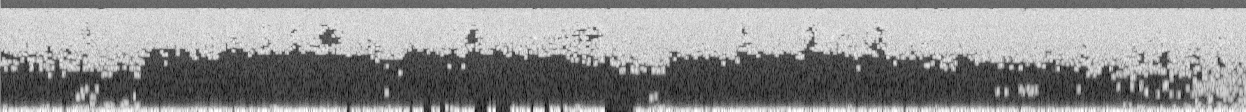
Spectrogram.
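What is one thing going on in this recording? Footsteps shuffle softly on a hard floor.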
